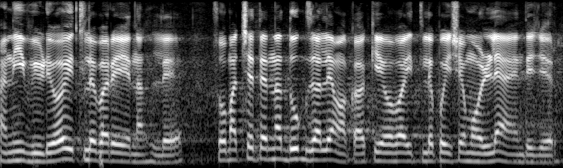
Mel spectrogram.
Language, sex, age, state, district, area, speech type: Goan Konkani, male, 18-30, Goa, Bardez, urban, spontaneous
